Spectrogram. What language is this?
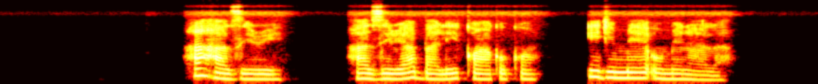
Igbo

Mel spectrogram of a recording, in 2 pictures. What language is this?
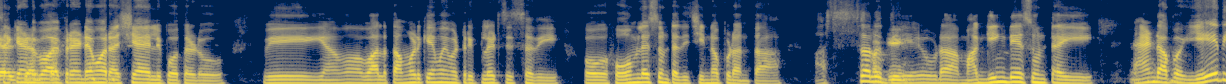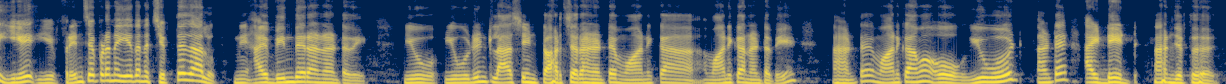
Telugu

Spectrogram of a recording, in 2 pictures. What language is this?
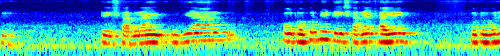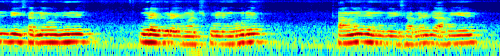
Bodo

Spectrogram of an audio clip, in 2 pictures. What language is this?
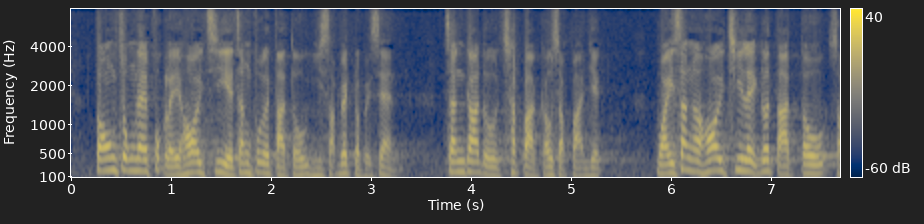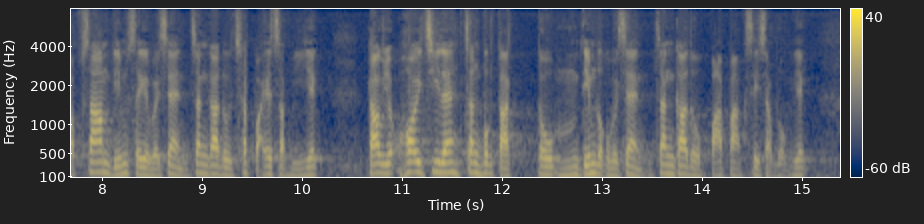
Cantonese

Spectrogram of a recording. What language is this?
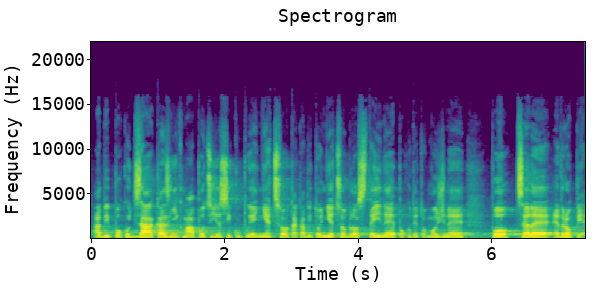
Czech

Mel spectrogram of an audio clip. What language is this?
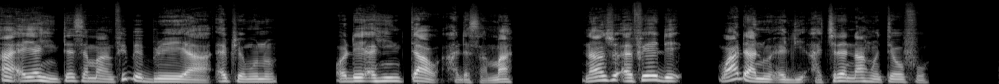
Akan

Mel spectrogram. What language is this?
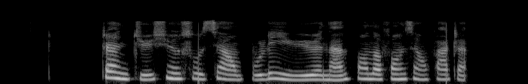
Chinese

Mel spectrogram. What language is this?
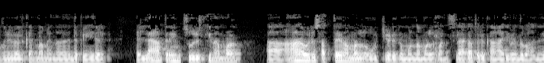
Malayalam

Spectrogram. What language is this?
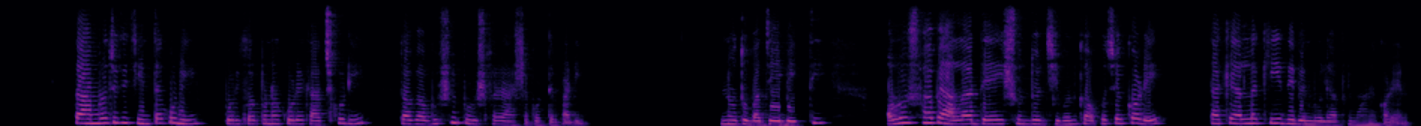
Bangla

